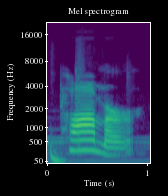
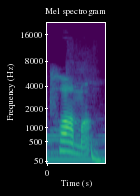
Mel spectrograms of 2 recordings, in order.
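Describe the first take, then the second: First: It is said in a non-British accent. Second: It is said in a British accent.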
